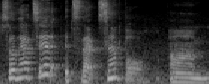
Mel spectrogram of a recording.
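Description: Light background noise sits behind a woman speaking with an American accent. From California. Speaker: home cook vlogger. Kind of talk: cooking tutorial; tutorial. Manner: casual, halting with frequent fillers. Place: kitchen. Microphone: phone near.

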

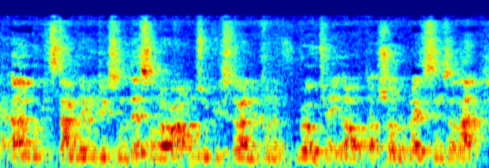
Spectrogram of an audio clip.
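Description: Strong room echo fills the recording, along with light background noise. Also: man. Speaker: fitness trainer. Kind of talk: tutorial. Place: home room. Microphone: camera far.

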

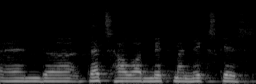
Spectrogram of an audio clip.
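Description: He speaks at a very slow pace, his fairly high pitch carried on a dark, mellow tone. The man's voice is somewhat breathy. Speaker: TV production professional, interviewer. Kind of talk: interview host questions.

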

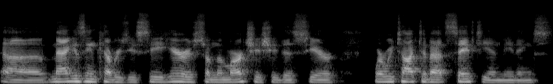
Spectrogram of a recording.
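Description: Male voice with a bright, sharp tone and monotone, flat intonation. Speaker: nonprofit executive director. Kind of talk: panel presentation. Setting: video call. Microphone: video call.

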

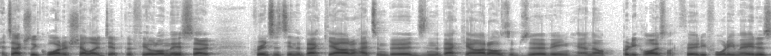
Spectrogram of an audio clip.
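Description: A man's very deep, low voice over a quiet background. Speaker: product reviewer. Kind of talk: casual product review. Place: home room.

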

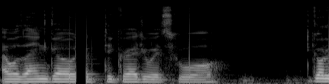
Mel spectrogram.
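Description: In a medium pitch, a man talks with a dark, mellow tone and monotone, flat intonation. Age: 20s. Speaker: student athlete. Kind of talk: self-introduction presentation.

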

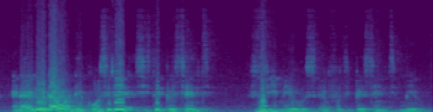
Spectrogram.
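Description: The man's voice is medium in pitch and somewhat breathy. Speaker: student leader and climate activist. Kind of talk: announcements at a conference. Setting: stage with audience.

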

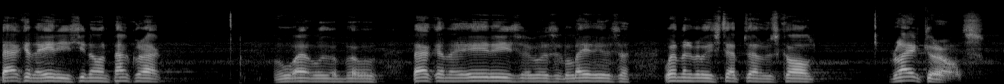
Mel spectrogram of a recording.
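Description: A man talks at a moderate pace with a fairly high pitch. His intonation is monotone and flat, with long, frequent pauses. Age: 70s. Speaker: counterculture activist and radio host; radio host. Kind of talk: interview. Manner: rambling, halting. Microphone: handheld.

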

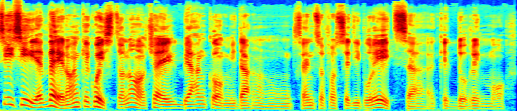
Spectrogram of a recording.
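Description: A man with very wide pitch swings against a quiet background. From Naples, Italy. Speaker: actor and comedian. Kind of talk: interview answer. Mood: relaxed, reflective. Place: studio. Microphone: handheld.

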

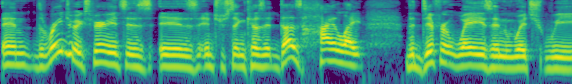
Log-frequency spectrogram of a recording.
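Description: Here a man talks at a fairly quick pace. His intonation is lively over a quiet background. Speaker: podcast host. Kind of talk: casual vlog chat. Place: home room. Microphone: lapel.

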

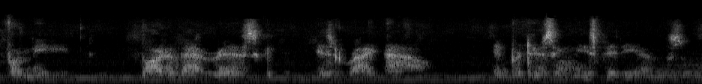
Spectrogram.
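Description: A man's whispering at a very slow pace, with long, frequent pauses. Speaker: ASMR Reiki practitioner and academic. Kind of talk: ASMR Reiki healing session. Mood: calm, soothing. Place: home room.

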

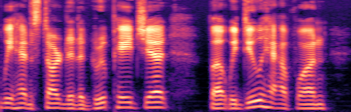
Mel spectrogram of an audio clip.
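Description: Recorded very cleanly, dry and close with no echo against a silent background, a man with a plain, everyday voice speaks at a medium pitch and a moderate pace. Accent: American. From Portland, Oregon. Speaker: podcast host, army veteran. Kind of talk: casual interview.

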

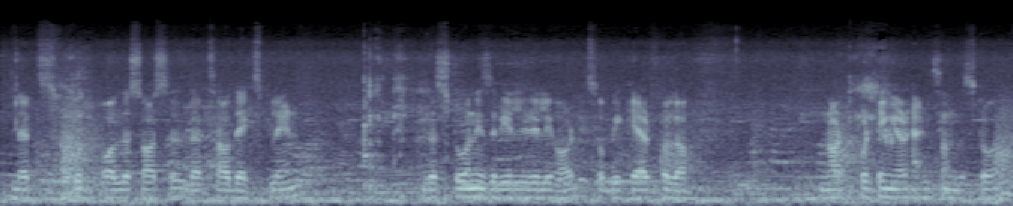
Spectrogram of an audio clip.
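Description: Loud background noise under a man speaking at a moderate pace. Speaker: food vlogger. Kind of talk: casual vlog chat. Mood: relaxed, pleased. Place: cafe. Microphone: phone near.

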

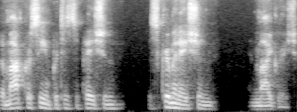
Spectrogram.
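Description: Against a quiet background, a somewhat breathy man talks at a moderate pace with ordinary pitch variation. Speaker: conference host. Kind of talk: formal welcome speech. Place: home room. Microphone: webcam.

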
